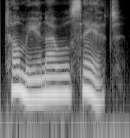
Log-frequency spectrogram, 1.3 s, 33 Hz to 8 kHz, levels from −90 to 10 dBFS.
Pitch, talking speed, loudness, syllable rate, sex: 190 Hz, 320 wpm, -13 LUFS, 5.6 syllables/s, female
